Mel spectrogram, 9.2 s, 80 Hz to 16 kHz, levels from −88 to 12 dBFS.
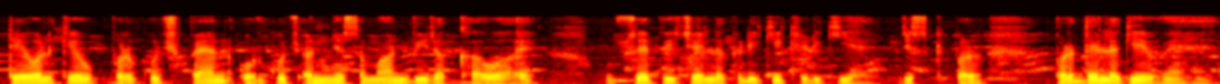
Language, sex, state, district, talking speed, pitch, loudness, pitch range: Hindi, male, Uttar Pradesh, Saharanpur, 165 wpm, 115 Hz, -17 LUFS, 110-120 Hz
